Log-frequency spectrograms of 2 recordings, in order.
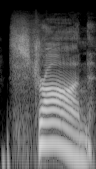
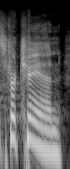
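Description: First: The name is pronounced like 'Strawn'. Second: The name is pronounced like 'Strachan'. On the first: The speaker calls it right. "That's my guy" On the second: The speaker calls it wrong. "not Strachan"

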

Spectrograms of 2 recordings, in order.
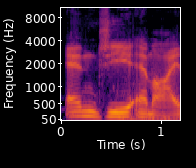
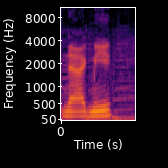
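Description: First: It is said as separate letters. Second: It is said as a single word. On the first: The speaker calls it right. "but it's NGMI" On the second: The speaker calls it wrong. "I don't think you pronounce it NAGME"

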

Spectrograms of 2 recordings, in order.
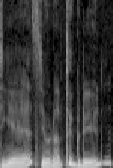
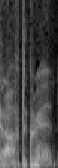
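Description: First: It is spoken aloud, not whispered. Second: It is whispered softly.

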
